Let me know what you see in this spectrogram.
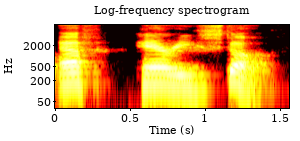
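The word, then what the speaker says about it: ευχαριστώ: you in greeko or you can just go f Harry Sto and that's how you say it very easily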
